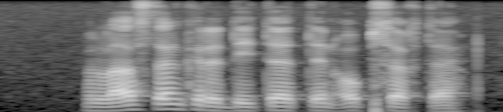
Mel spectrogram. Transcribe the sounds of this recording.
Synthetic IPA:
b̥əlɐstəŋkrəditətɛnʔɔpsəχtə

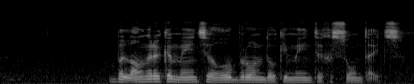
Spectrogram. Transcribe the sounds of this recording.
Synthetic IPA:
bəlɐŋrəkəmɛnsəɦəlˠbrɔndɔkymɛntəχəsɔntɦə̰jts

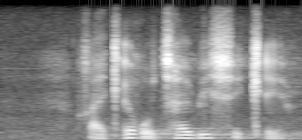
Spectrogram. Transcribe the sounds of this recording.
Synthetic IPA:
ɣa̰kʼɪɣʊt͡ʃʰabiʃɪkʼɪ̰

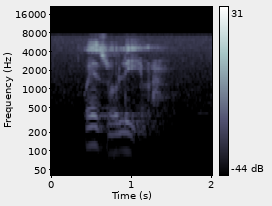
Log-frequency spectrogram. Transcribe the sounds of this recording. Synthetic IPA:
wɛzolḭːma̰

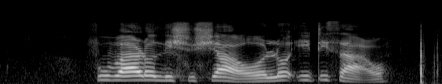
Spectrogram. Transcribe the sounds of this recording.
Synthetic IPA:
fuβaɺɔliʃuʃaɦɔlɔʔitʼisaːɦɔ

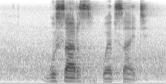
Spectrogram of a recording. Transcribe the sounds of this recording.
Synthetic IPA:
k̬usarswɛbsajtʰ

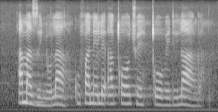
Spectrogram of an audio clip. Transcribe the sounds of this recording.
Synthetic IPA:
amaziɲɔlak̬ufanɛlɛʔaǀɔt͡ʃʰwɛǀɔɓɛlilaːŋɡʱa

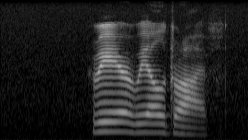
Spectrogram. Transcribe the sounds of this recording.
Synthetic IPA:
ɹiɹwelˠdɹaɪv

